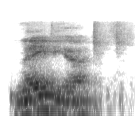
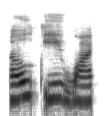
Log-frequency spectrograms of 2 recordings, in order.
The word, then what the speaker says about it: Leyva: Lavia. Ms. Lavia, her name is spelled wrong. Your name is L-Y-V-A? Leyva, yes. Leyva, right? Yes.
